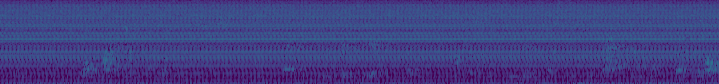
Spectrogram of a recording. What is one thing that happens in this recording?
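A middle-aged man speaks with animation, faint and distant.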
